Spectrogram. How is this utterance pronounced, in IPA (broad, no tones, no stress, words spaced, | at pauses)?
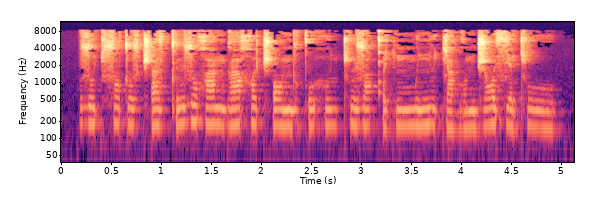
zoc sɔtozt͡ʃʼaztʼʉ zuχa ŋɡa χɯt͡ʃʼɔ ndɔkʼuhuʎcʰʉz ɔqʼɯcmːɯɲɯ caɡond͡ʒɔ sʲacʰu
